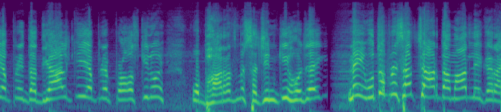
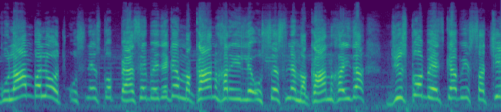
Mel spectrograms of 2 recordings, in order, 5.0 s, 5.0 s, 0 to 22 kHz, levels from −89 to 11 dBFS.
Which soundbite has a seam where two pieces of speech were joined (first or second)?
first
